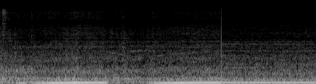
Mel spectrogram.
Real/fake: real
